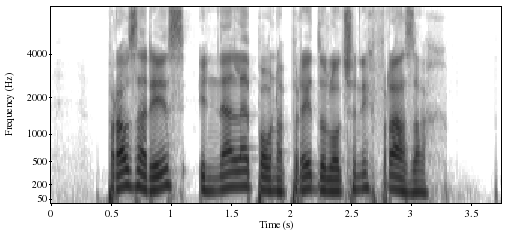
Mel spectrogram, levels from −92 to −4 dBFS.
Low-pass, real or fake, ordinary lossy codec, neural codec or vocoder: none; real; none; none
